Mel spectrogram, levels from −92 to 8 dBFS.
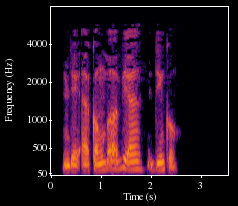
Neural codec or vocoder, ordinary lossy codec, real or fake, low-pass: none; MP3, 24 kbps; real; 7.2 kHz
